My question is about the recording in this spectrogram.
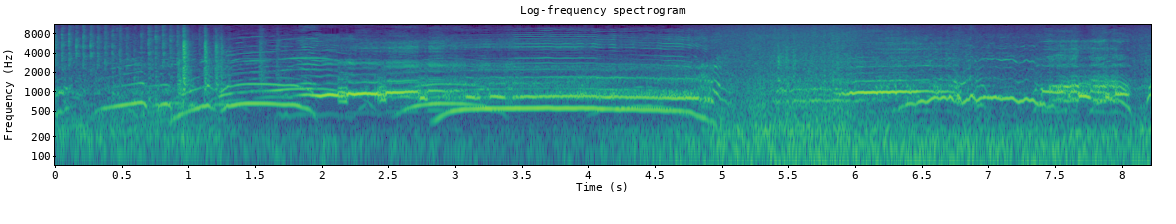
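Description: Riders screaming on a steel hyper coaster's first drop: several overlapping long cries that rise and fall, the longest held for about two seconds, breaking off about five seconds in and starting again soon after. Underneath runs a steady rush of wind and the train on the track.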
